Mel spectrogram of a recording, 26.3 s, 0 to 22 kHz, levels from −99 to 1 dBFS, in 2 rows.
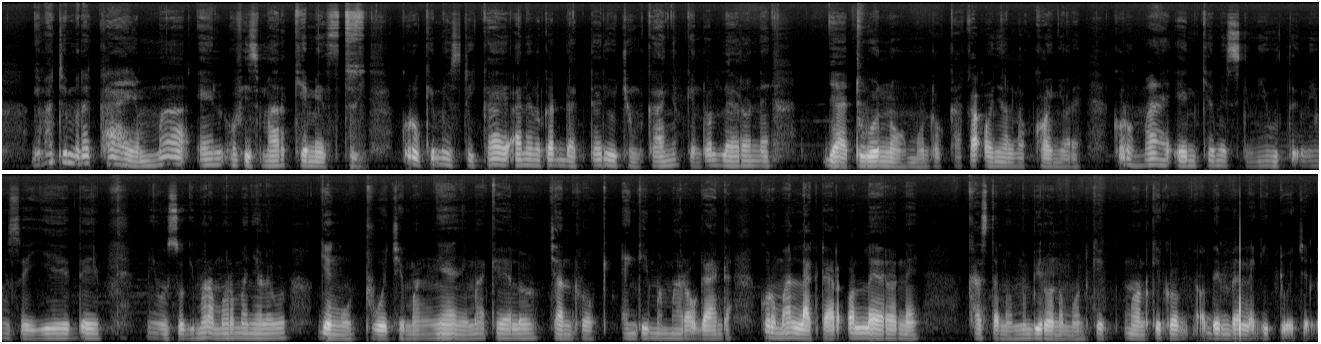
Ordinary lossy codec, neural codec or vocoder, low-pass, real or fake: none; vocoder, 44.1 kHz, 128 mel bands every 256 samples, BigVGAN v2; none; fake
